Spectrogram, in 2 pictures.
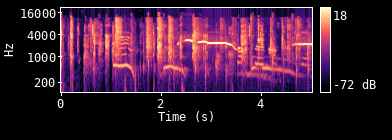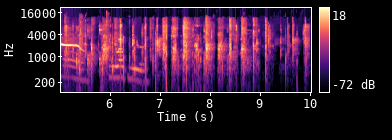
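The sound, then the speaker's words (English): A group on a call, mics switched on, claps steadily for about ten seconds in tribute to a young woman who has died. A dense patter of overlapping claps mixes with high, sliding whoops and cheering voices that rise and fall over the applause. “Clap, everyone.”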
